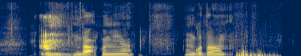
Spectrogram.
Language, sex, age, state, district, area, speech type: Santali, male, 18-30, West Bengal, Purba Bardhaman, rural, spontaneous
